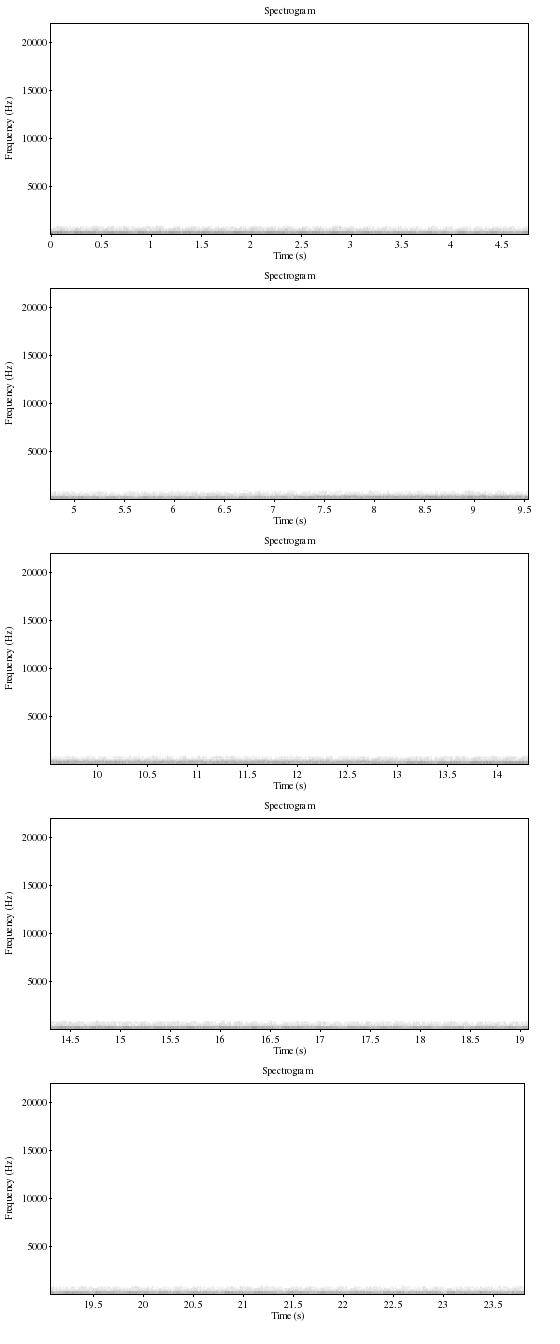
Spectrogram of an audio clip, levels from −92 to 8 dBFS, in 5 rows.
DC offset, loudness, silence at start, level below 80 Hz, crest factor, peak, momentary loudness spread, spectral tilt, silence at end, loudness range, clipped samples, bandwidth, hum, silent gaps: under 0.1%; -64 LUFS; 0 s; -68 dBFS; 22 dB; -40 dBFS; 5 LU; -9 dB/octave; 0 s; 4 LU; under 0.1%; 1.8 kHz; none; none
